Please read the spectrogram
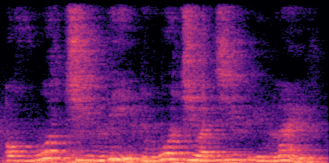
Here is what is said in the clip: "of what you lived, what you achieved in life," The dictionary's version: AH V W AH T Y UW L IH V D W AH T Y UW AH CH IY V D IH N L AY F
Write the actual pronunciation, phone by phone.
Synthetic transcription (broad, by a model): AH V W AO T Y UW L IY D W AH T Y UW AH CH IY V D IH N L AY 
